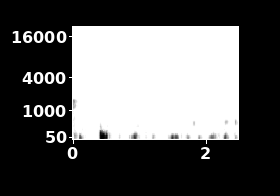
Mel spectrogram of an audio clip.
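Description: Quiet room tone with a soft low thump about half a second in, followed by a few fainter low bumps.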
